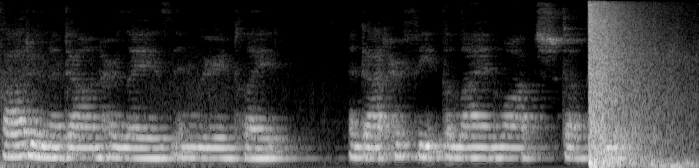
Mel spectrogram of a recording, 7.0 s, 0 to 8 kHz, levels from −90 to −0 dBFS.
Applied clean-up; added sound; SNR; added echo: none; Gunshot, gunfire; 7 dB; reverberation time 0.9 s.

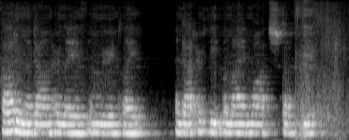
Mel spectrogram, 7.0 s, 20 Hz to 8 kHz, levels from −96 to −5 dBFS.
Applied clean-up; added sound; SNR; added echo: neural separator model SepFormer DNS4.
